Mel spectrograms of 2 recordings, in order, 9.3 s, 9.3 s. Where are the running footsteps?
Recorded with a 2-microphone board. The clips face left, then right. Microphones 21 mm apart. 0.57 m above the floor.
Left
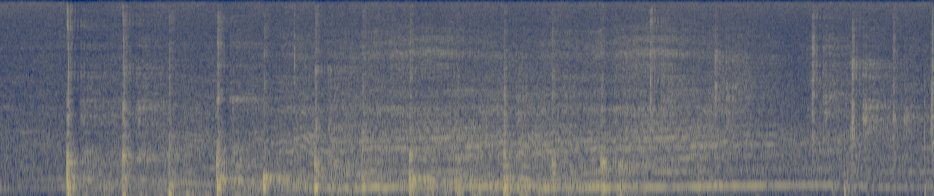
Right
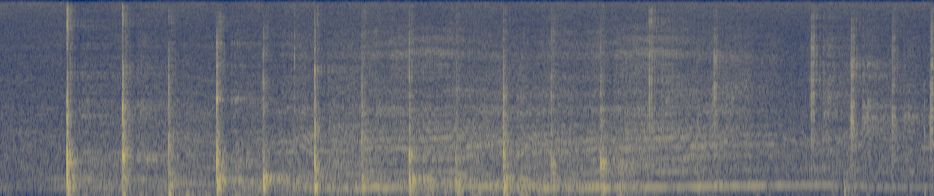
60° right (ahead or behind), 1.3 m; by 9.3 s 70° right (ahead or behind), 9.5 m.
